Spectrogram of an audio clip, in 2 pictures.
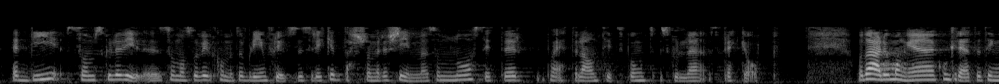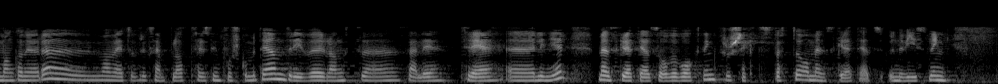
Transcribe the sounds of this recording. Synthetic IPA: d̪̥ææɖɪsɔmskʉlːəʋsɔmɔsːɔʋɪlkʰɔmːət̪ʰɪlɔbliːɪnflyːt̪əlsəsɾiːkəd̪æʂɔmɾɛʂiːməsɔmnoːsɪt̪ːəɾpʰɔʔɛ̰t̪ʰːɛləɾɑnət̪ʰːɪd̪spʊŋkt̪skʉlːəspɾɛkːə̰ʔɔ̰pː | ɔd̪ɑæɖɛjʊmɑŋːəkʰʊŋkʰɾeːt̪ət̪ʰɪŋːmɑnkɑnjøːɾəmɑnʋeɪt̪jʊfɔɾɛksɛmpəlɑt̪hɛlsɪŋfɔʂkʰʊmɪt̪ʰeːənd̪ɾiːʋəɾlɑŋssæːɭɪt̪ʰɾeːlɪnjəɾmɛnːəskəɾɛt̪ːɪheːt̪soːʋəɾʋoːknɪŋpʰɾʊʂɛkt̪st̪œt̪ːəɔmɛnːəskəɾɛt̪ːɪhḛːt̪sʉnːəɾʋiːsnɪŋ

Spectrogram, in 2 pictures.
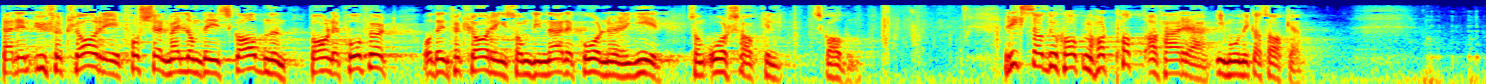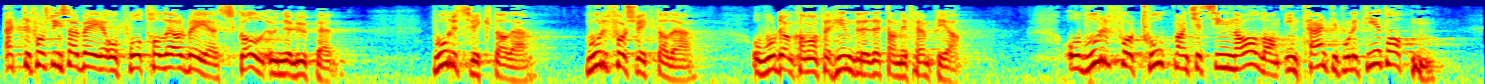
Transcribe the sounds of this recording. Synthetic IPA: d̪̥ɛæːɾɛnʉfɔɾkʰlɑːɾɪfɔʂɛlmɛlːɔmd̪ɛɪskɑːd̪nən | b̥ɑːɳəpʰoːføːʈɔd̪ɛnfœɾkʰlɑːɾɪŋsɔmd̪ɪnæːɾəpʰoːɳənjiːɾsɔmʔoːʂɑːk̚t̪ʰɪlskɑːd̪n̩ | ɾɪksɑd̪ʋʊkʰɑːt̪nɦɑʈʰɑt̪ːɑfæːɾəɪmuːnɪkɑsɑːkə̰n | ʔɛt̪ːəɾfɔʂknɪŋsɑɾbæɪəɔpʰoːt̪ʰɑːləɑɾbæɪəskɑlʉnːəɭʉːpə̰n | ʋʊɾsʋɪkt̪ɑd̪ɛ̰ | ʋʊɾfɔʂʋɪkt̪ɑd̪ɛ̰ | ɔʋʊɖɑnkʰɑnmɑnfɔɾɦɪnd̪ɾəd̪ɛt̪ːənɪfɾɛmt̪ʰiːɑ̰ | ʔɔʋʊɾfɔʈʰuːkmɑnɪçəsɪŋnɑːlɑnɪnt̪ʰæːɳʈɪpʊlɪt̪ʰiːət̪ʰɑːt̪n̩

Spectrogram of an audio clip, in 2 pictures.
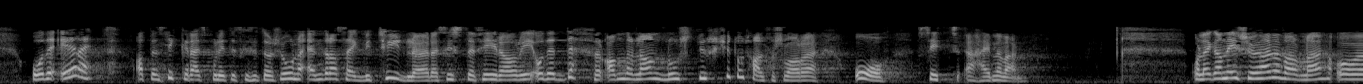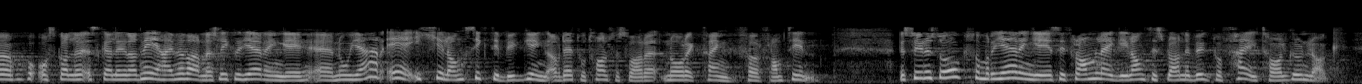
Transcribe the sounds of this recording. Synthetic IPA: ɔd̪ɛʔæɾɛt̪ːʔɑ̰t̪̚d̪ɛnsɪkːəɾhæɪt̪spʊliːt̪ɪskəsɪt̪ʉɑʂuːnʔɛnd̪ɾɑsɛɡ̚bət̪ʰyːd̪lɪd̪æɪsɪst̪əfiːɾəoːɾiʔɔd̪ɛæd̪æɾfɔɾʔɑnd̪ɾəlɑnd̪nuːst̪ʏɾçət̪ʊt̪ʰɑːlfɔʂʋɑːɾəʔɔsɪt̪ɦæɪməʋæ̰ɳ | ʔɔlɛɡɑneːʂøːhæɪməʋɑːɾnəɔɔskɑskɑlɛɡɑneːhæɪməʋæːɾnəʂɭiːkɾɛjeːɾɪŋɪnuːjæːɾɛʔɪçːəlɑŋsɪkt̪ɪbʏɡɪŋɑ̰ʋd̪ɛt̪ʰʊt̪ʰɑːlfɔʂʋɑːɾənɔɾɛɡ̚t̪ʰɾɛŋːfɔɾfɾɑmt̪ʰiːd̪n̩ | d̪̥ɛsyːnəsoːɡsɔmɾɛjeːɾɪŋɪsɪt̪fɾɑmlɛɡɪlɑŋt̪ʰiːsplɑːnəbʏɡd̪̚pʰɔfæɪlt̪ʰɑːlɡɾʉnlɑ̰ːɡ

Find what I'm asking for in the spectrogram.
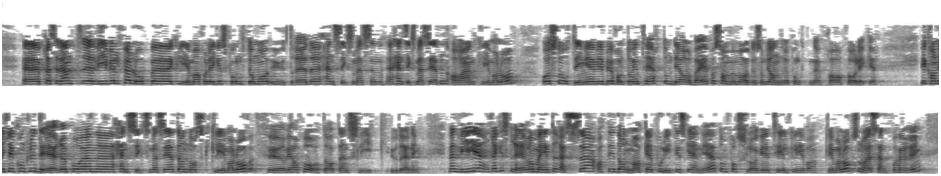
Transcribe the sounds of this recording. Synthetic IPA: pʰɾɛsɪd̪ɛnt̪ʋɪʋɪlfœlːəɔpːkʰliːmɑfɔʁliɡət̪spʰʊŋkt̪ɔmɔʔʉːt̪ʁeːd̪əhɛnsɪ | ɦɛnsɪkt̪smɛsɪheːt̪n̩ɑʋæɪnkʰliːmɑloːʋ | ʔɔst̪uːʁt̪ʰɪŋːəʋɪlbliːɦɔlt̪ɔʁɪənt̪ʰeːʁt̪ɔmd̪ɛɑʁbæɪəpʰɔsɑmːəmoːt̪əsɔmd̪ɪɑnd̪ʁəpʰʊŋkt̪ənəfɾɑfoːlɪkə | ʋɪkʰɑnɪçːəkʰʊŋklʉd̪eːɾəpʰɔɛɪnhɛnsɪk̚t̪smɛsɪheːt̪ɑʋnɔʁskkʰːliːmɑloːʋføːɾʋɪhɑɾfoːɾət̪ʰɑt̪ːæɪnsliːk | ʉːt̪ɾeːnɪŋ | mɛnʋɪɾɛɡɪst̪ɾeːɾəɾmɛɪnt̪əɾɛsəɑt̪̚d̪ɛɪd̪ɑnːmɑʁkæpʰʊliːt̪ɪskeːnɪheːt̪ɔmfɔʁslɑːɡət̪ʰɪlk̪ʰiɑkʰliːmɑloːʋsɔmnoːæsɛnt̪̚pʰɔhœʏɾɪŋ

